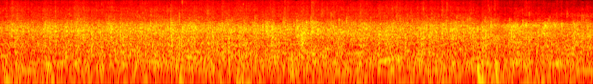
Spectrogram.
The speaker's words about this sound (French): Et je pense qu'on peut vraiment le remercier et l'applaudir.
